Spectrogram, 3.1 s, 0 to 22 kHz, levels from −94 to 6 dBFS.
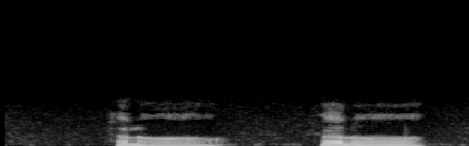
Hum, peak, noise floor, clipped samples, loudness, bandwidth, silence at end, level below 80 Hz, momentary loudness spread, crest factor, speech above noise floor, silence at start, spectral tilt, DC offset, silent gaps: none; -4 dBFS; -69 dBFS; under 0.1%; -23 LUFS; 6.6 kHz; 0.3 s; -60 dBFS; 13 LU; 20 dB; 49 dB; 0.75 s; -7.5 dB/octave; under 0.1%; none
